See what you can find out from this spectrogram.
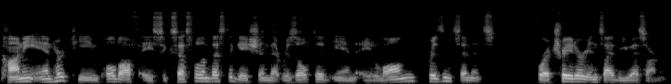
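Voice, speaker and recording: A man's voice: on the low side, fast, darkish tone, dry recording, rough recording. A man hosting a podcast interview, reading his sponsor thanks and asking earnest questions. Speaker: podcast host.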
